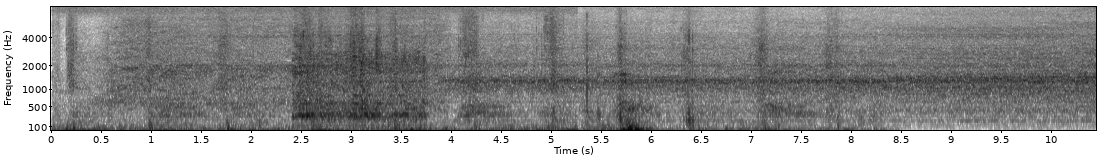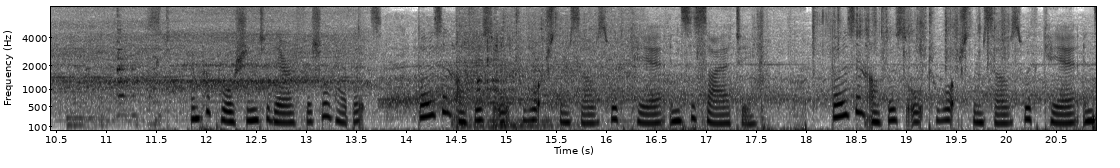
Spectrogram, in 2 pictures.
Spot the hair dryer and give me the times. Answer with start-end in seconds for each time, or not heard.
0.0-20.8.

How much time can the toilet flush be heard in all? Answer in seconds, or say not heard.
4 s.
